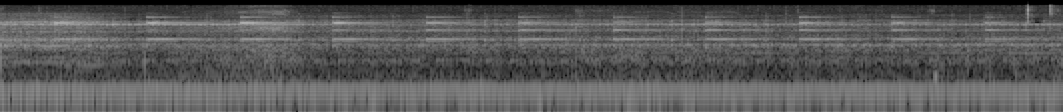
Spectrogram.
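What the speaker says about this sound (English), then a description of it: "I'm just going to pull the whole train up past the crossover" A model train runs along, a steady motor hum with regular soft rhythmic clicks from the track, faint and continuous.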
